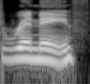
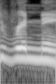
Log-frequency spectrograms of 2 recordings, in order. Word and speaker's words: Ranulph: It's pronounced Renafe. No. It is pronounced Renafe.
